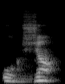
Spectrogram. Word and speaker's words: urgent: আর্জেন্টকে ফরাসি স্টাইল উচ্চারণ করে দেখেন উর্জেন্ট, কি লেখা আছে এটা? urgent, উর্জেন্ট, urgent, উর্জেন্ট।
